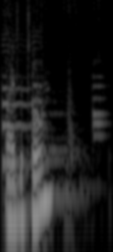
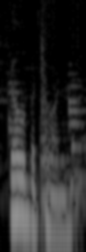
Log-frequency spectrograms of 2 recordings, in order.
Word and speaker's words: Filbertone: This is Fibertone. Fibertone is supposed to be. Let's find it. Okay, wait, no, I got the name wrong. This is Filbertone, not Fibertone.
